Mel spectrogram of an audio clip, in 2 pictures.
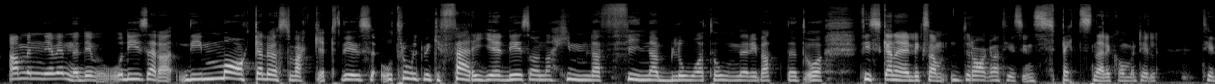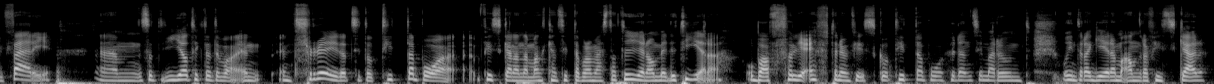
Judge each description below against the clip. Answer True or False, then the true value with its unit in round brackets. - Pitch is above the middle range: True (195 Hz)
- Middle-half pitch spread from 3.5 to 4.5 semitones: False (3.1 semitones)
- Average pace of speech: False (215 wpm)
